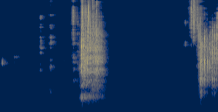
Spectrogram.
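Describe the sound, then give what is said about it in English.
A few small clicks, then two bursts of hard clattering as dice are rolled and tumble across a table during a tabletop game, each about half a second, fairly loud with quiet between them. “I actually rolled an even number.”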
